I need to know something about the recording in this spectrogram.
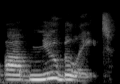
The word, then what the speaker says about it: obnubilate: This is a long A sound because this E is here to help the A represent its name. So obnubilate.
